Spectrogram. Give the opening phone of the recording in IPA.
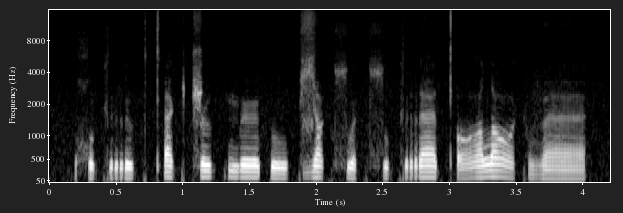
χʷ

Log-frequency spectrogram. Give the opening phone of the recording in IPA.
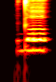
d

